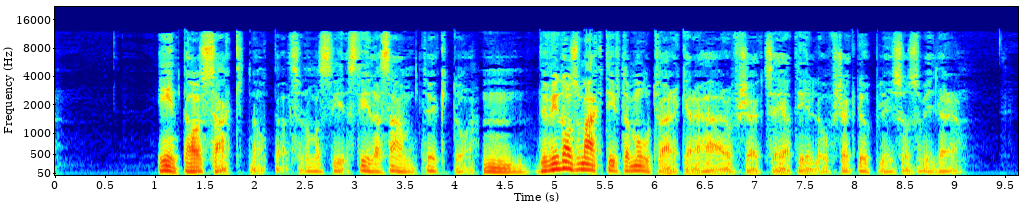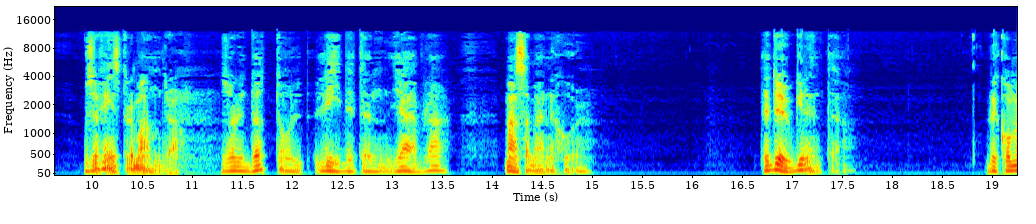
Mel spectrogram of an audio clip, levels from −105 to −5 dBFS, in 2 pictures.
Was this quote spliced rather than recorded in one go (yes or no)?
yes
